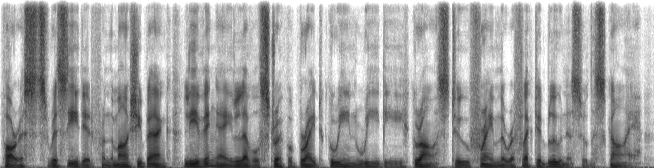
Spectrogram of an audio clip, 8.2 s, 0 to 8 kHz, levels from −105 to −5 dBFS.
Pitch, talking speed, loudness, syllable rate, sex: 85 Hz, 175 wpm, -20 LUFS, 4.5 syllables/s, male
